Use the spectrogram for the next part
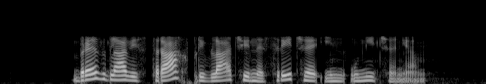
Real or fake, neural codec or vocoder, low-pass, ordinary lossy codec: real; none; 3.6 kHz; none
